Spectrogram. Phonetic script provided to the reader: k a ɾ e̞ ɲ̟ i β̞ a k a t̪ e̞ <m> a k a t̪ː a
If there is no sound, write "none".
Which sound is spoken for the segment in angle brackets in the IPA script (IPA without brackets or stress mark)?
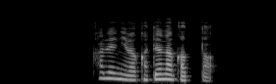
n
